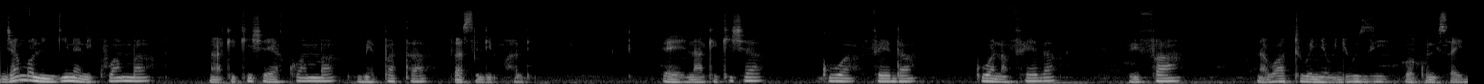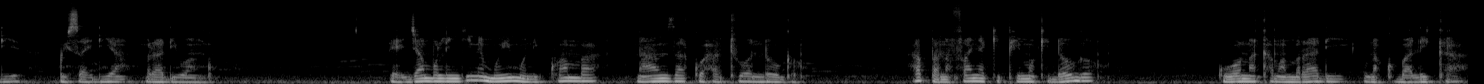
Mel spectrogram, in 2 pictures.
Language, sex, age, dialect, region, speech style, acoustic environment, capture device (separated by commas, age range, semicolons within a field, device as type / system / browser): Swahili, male, 25-34, Kenya - Nairobi Sheng-influenced, Kenya, relaxed; excited, silence, mobile / Linux / Chrome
